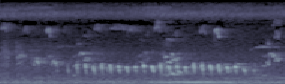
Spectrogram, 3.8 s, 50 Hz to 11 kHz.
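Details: Lewin's honeyeater calling in Ross Road Parklands, Brisbane, Queensland, Australia, on 3 March 2024: a rapid run of about twenty short, clipped notes, level in pitch and swelling slightly in the middle, over quiet background hiss.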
